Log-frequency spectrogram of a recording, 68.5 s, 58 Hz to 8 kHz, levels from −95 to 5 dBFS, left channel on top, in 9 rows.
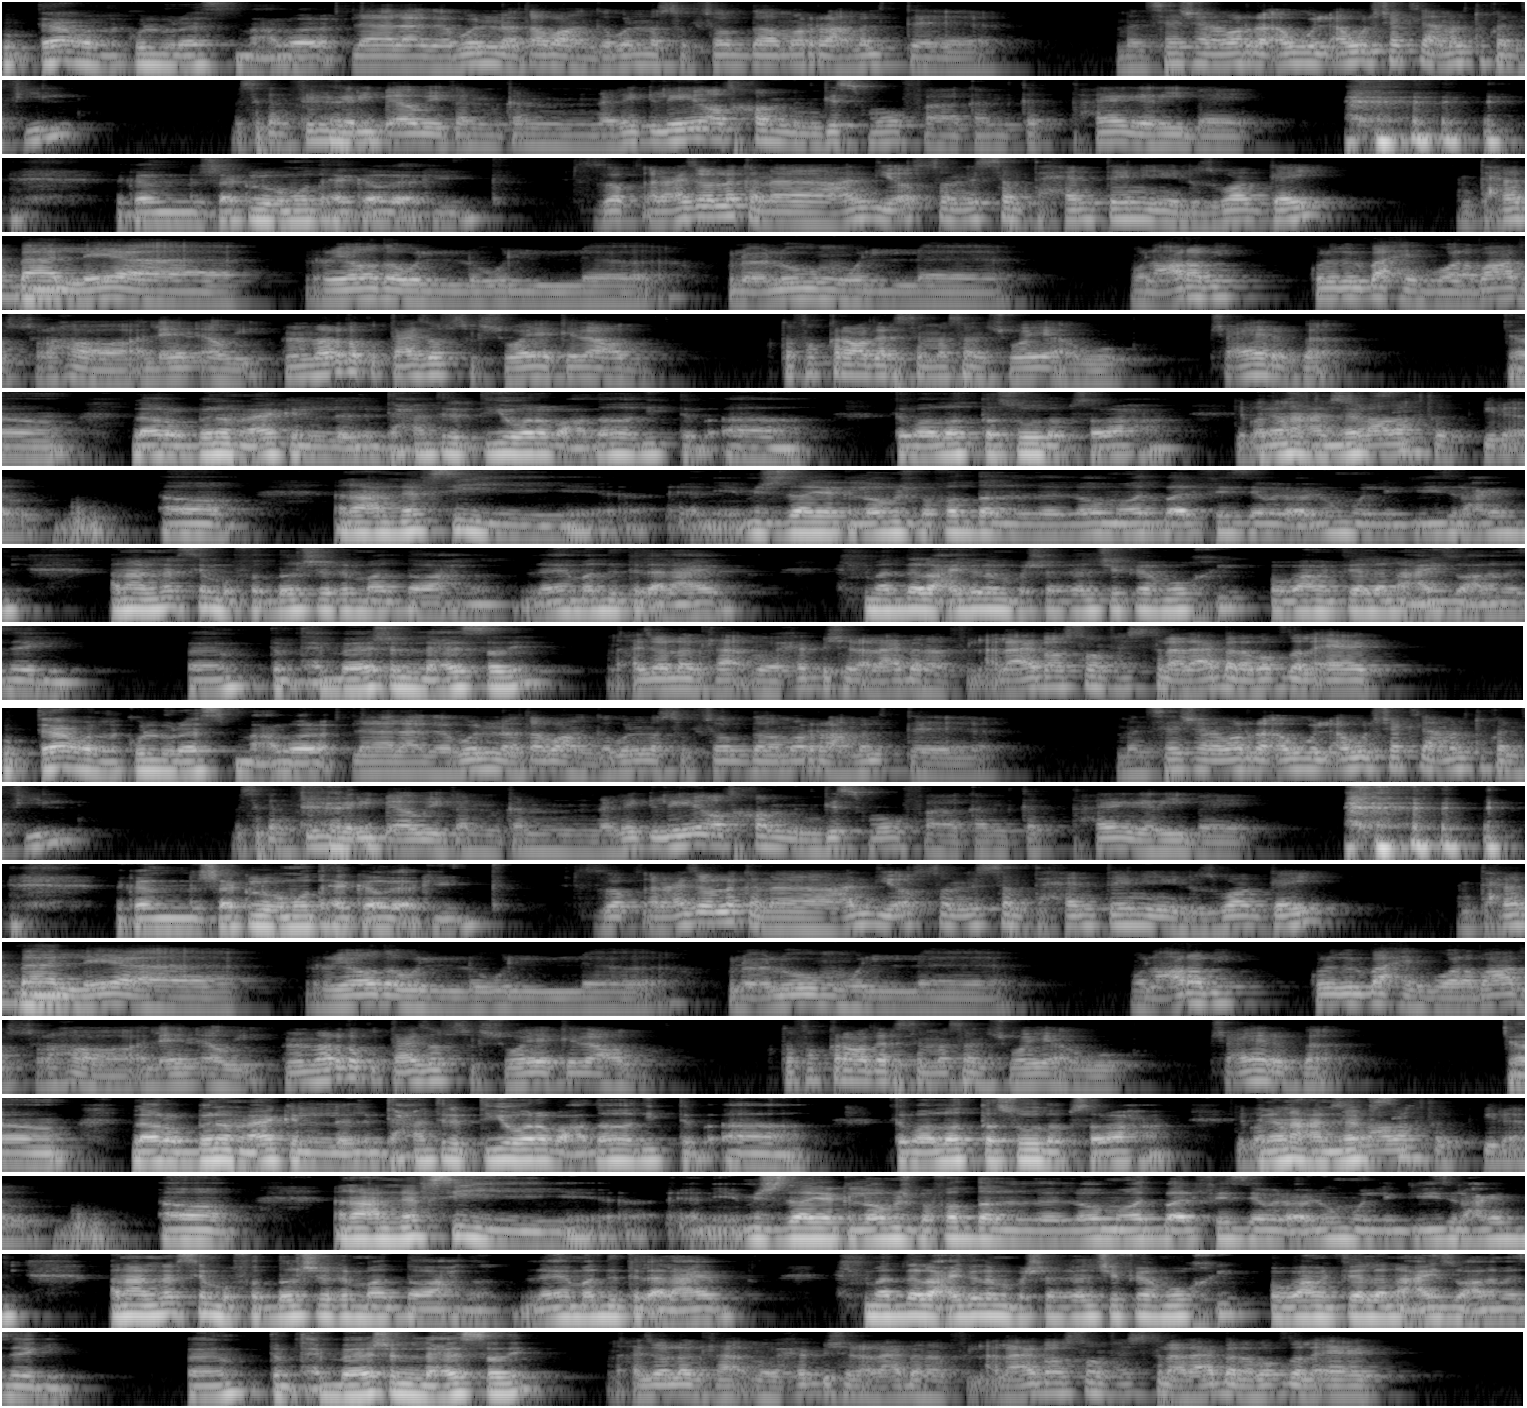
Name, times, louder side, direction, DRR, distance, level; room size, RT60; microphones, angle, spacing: voice 1, 0.0-1.7 9.1-9.5 14.3-17.6 22.9-23.2 38.0-42.1 42.5-44.0 44.3-45.2 46.5-46.9 47.3-57.0 57.5-61.3 61.8-63.7, right 3 dB, 70° right, 0.7 m, -28 dB
voice 2, 1.7-4.9 5.6-8.0 8.8-13.8 18.2-21.8 22.5-24.0 24.4-26.2 26.5-27.9 28.5-29.0 29.4-33.6 34.4-36.0 36.5-37.1 44.2-46.2 63.9-67.7, equal, 20° left, 1.3 m, -33 dB
11.0 x 4.6 x 4.2 m
head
